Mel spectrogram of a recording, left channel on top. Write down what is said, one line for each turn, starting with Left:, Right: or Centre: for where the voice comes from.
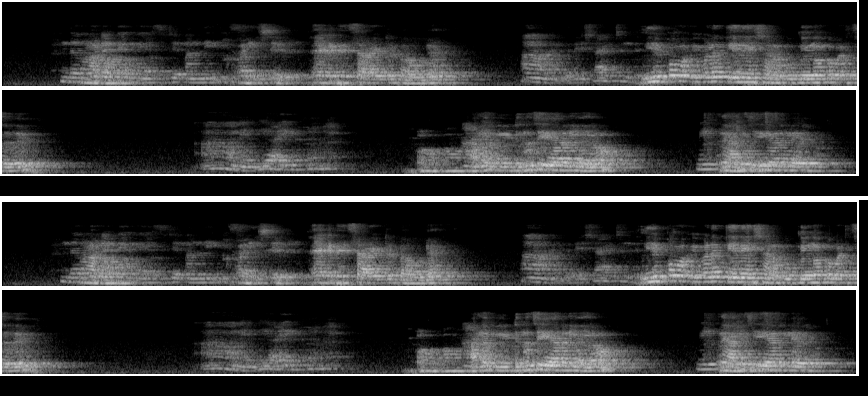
Left: ദമ്മിടട്ടെ
Right: ആഹ് ആഹ്
Left: എന്ന് വിചാരിച്ചിട്ട് മന്തി റൈസേ
Right: അ ശെരി. ഏകദേശ ആയിട്ടുണ്ടാവൂല്ലേ
Left: ആ ഏകദേശം ആയിട്ടുണ്ട്
Right: നീ പ്പോ ഇവിടെത്തിയ്നേഷാണോ കുക്കിംഗ് ഒക്കെ പഠിച്ചത്?
Left: ആഹ് മെബി ആയിരിക്കും
Right: ആ ആ
Left: ആണ്
Right: അല്ല വീട്ടിന്ന് ചെയ്യാറില്ലല്ലോ?
Left: വീട്ടിന്ന്
Right: ഞാനും
Left: ഞാൻ ചെയ്തിട്ടില്ല
Right: ചെയ്യാറില്ലാരുന്നു.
